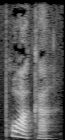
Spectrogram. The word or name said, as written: Poaka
